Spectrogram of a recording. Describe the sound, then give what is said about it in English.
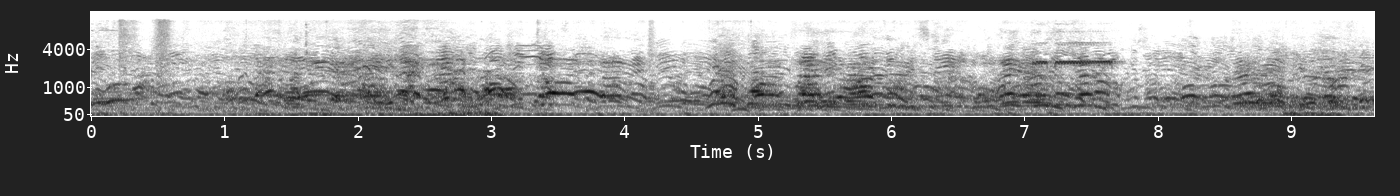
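Crowd chatter fills the ground on a Monday evening at a Division 1 Under-15 hurling championship match between Ballygunner and Nareeshig at Mount Sion in Waterford. The steady babble of many overlapping voices rises and dips slightly. “So that's the sound of the scene at the Division 1 Under 15 Hurling Championship in Waterford on Monday evening between Ballygunner and Nareeshig at Mount Sion.”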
